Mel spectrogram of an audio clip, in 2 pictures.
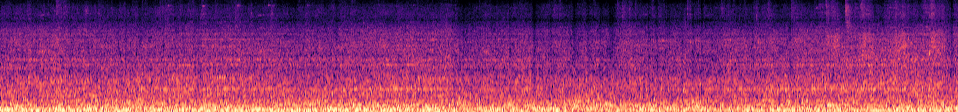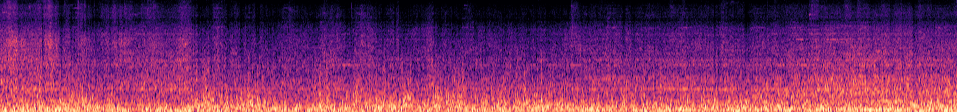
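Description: Freight train of loaded covered hopper cars rolling slowly past, a steady rumble of wheels on rail with the clickety-clack of wheels over rail joints, thickest about halfway through.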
